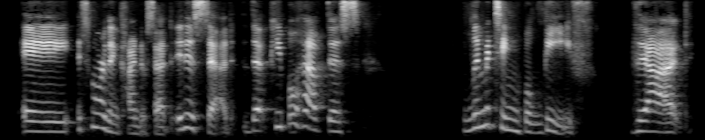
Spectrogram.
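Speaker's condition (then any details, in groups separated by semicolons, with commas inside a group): No condition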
